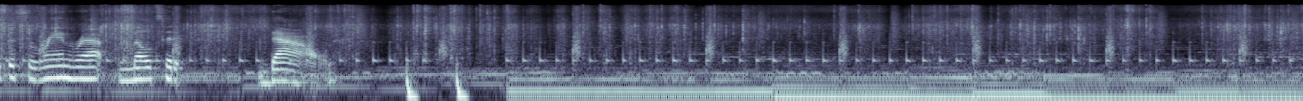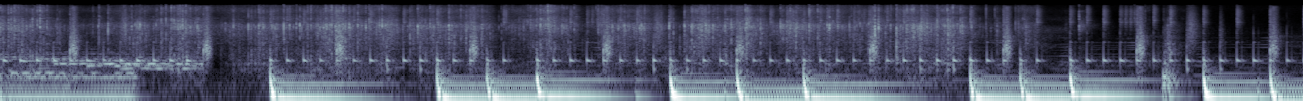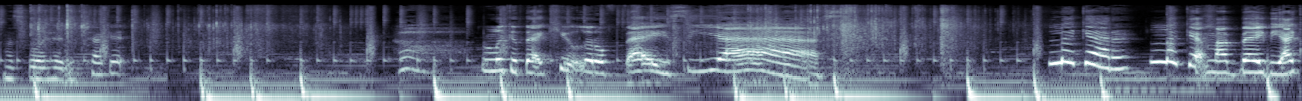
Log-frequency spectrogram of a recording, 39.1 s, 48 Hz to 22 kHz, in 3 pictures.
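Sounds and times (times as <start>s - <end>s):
music with deep bass line: 0.0s - 14.6s, 15.8s - 37.9s.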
